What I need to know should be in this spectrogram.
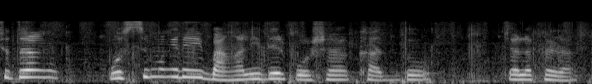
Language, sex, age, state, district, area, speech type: Bengali, female, 18-30, West Bengal, Dakshin Dinajpur, urban, spontaneous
